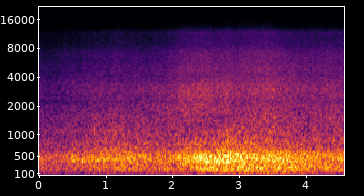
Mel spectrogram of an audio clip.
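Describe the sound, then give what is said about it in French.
Ocean waves wash onto the shore of the Basque coast at Biarritz in a steady, rushing roar, with one surge swelling louder midway before easing back. There is no talking, only the continuous surf. “Et pourtant, écoutez, les vagues de l'océan, le calme.”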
